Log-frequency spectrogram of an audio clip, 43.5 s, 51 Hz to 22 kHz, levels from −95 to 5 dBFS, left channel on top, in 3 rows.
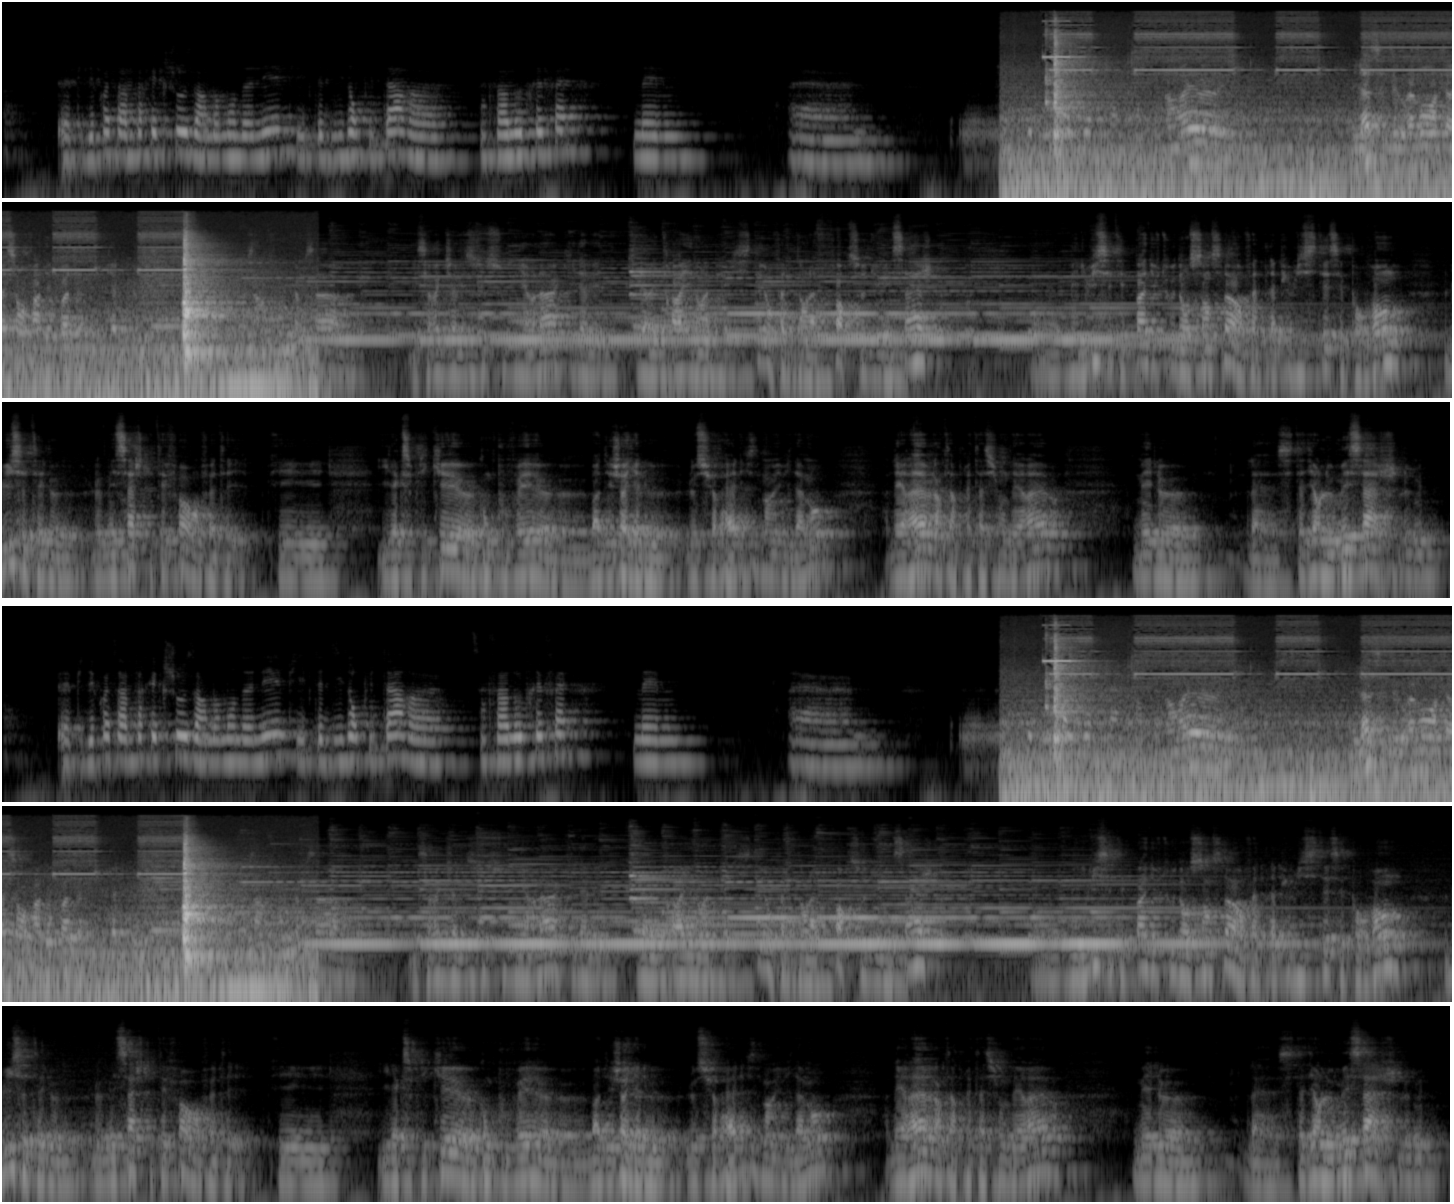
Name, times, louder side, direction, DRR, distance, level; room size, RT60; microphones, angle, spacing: voice 1, 0.6-4.4 4.8-5.7 6.3-6.8 7.9-8.8 9.6-11.6 12.2-12.7, right 1 dB, 50° right, 2 dB, 4.4 m, -49 dB
sound 1, 10.0-17.7, equal, ahead, 1.0 m, -34 dB
voice 2, 11.6-12.4 13.4-31.4 31.7-43.2, left 1 dB, 55° left, 6 dB, 6.1 m, -45 dB
Harp, 15.8-29.7, right 4 dB, 15° right, 4.3 m, -44 dB
26.5 x 21.0 x 5.2 m, 0.77 s
head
